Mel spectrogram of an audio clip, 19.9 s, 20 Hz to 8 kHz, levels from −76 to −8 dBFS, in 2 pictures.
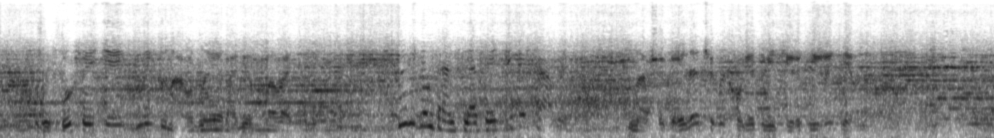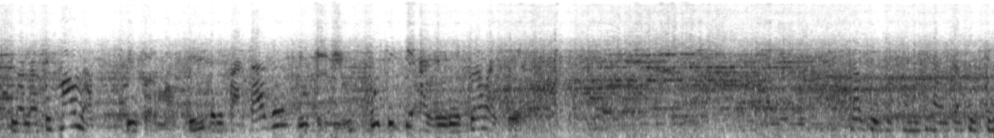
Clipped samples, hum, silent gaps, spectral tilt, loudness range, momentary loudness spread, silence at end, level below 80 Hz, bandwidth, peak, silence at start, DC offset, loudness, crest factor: under 0.1%; none; none; -6.5 dB/octave; 2 LU; 3 LU; 0 s; -48 dBFS; 7.8 kHz; -4 dBFS; 0 s; under 0.1%; -18 LUFS; 16 dB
